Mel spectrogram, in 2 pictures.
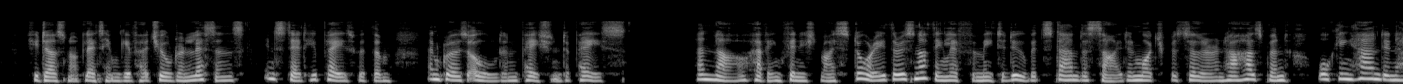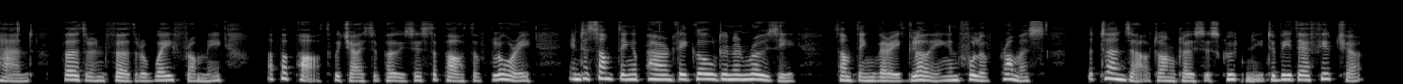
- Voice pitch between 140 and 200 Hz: Yes, high, 190 Hz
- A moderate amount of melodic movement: Yes, average, 4.7 semitones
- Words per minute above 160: Yes, average, 185 wpm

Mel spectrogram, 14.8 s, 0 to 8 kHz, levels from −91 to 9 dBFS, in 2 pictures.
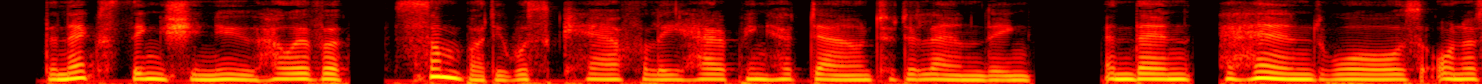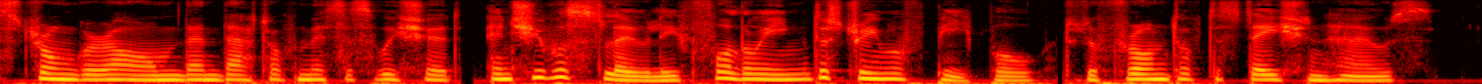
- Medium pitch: Yes, medium, 175 Hz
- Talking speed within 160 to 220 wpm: Yes, average, 180 wpm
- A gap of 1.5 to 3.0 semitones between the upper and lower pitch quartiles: Yes, narrow, 2.5 semitones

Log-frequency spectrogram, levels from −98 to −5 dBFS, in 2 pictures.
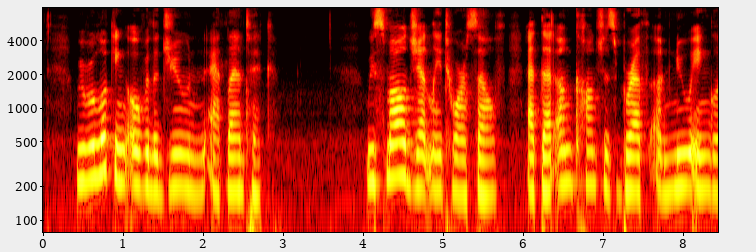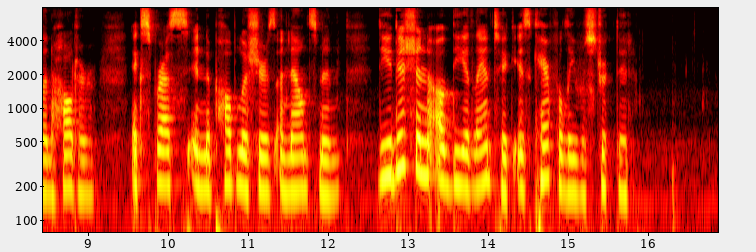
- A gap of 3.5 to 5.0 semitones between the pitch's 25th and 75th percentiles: No, narrow, 2.6 semitones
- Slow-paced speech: Yes, slow, 115 wpm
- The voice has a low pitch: No, high, 190 Hz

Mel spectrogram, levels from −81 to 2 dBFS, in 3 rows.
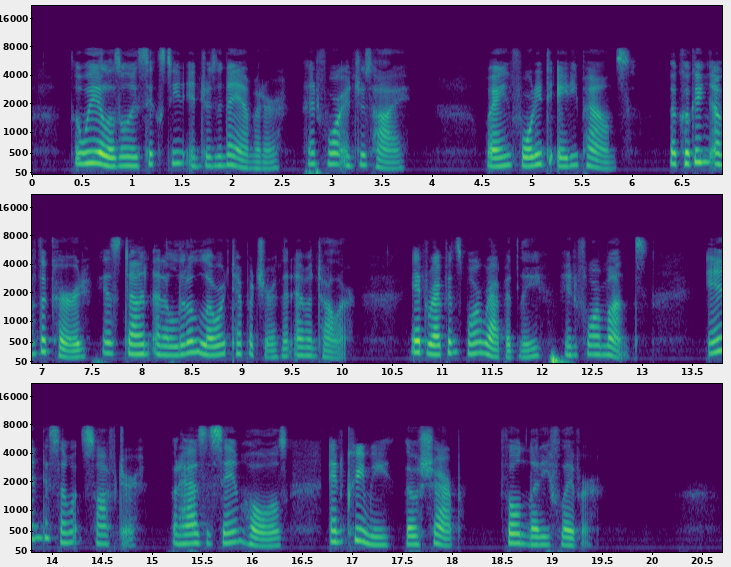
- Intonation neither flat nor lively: Yes, average, 4.8 semitones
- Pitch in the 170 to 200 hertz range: No, high, 215 Hz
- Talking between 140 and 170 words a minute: Yes, average, 155 wpm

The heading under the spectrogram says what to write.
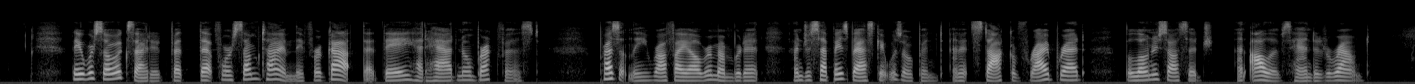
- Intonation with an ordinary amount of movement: Yes, average, 3.6 semitones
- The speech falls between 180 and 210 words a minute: No, average, 155 wpm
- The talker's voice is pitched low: No, high, 190 Hz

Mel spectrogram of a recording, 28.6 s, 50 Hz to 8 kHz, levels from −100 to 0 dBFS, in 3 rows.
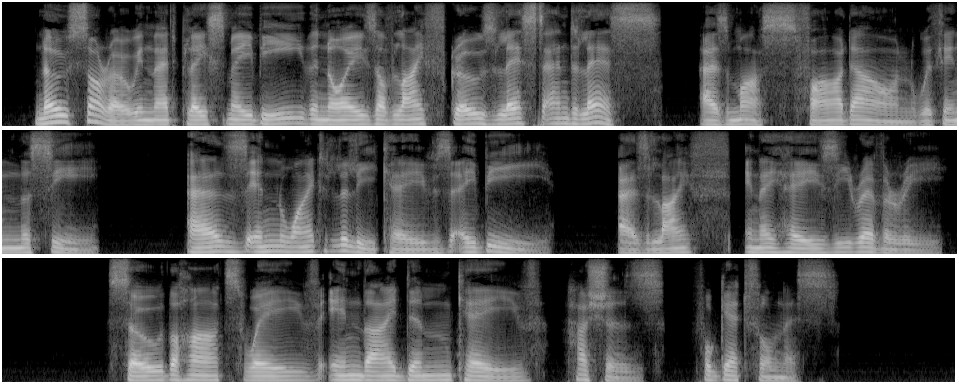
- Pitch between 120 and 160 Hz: No, low, 100 Hz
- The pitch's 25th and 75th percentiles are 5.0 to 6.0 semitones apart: No, average, 3.0 semitones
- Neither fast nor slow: No, slow, 95 wpm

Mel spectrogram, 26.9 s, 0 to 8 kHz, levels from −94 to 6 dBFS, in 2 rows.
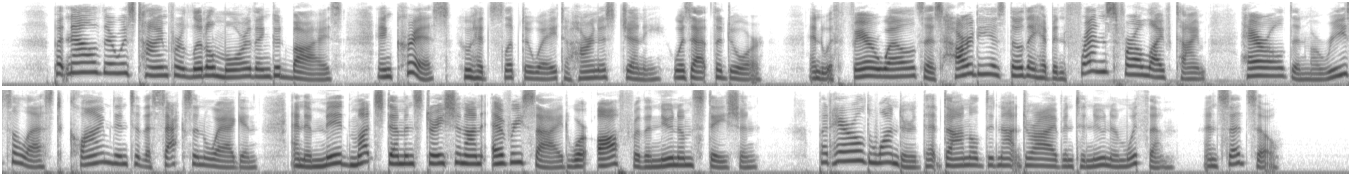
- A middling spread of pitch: No, wide, 6.2 semitones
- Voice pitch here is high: Yes, high, 220 Hz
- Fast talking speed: No, average, 165 wpm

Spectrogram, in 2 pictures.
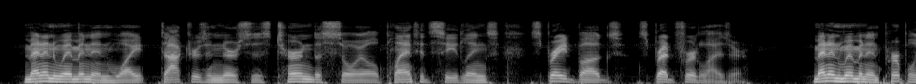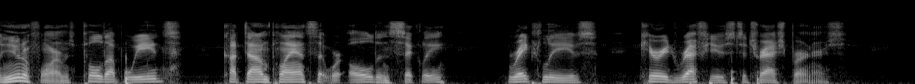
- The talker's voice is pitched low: Yes, low, 110 Hz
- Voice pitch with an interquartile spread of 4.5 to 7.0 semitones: No, average, 3.7 semitones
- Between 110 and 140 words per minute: Yes, slow, 135 wpm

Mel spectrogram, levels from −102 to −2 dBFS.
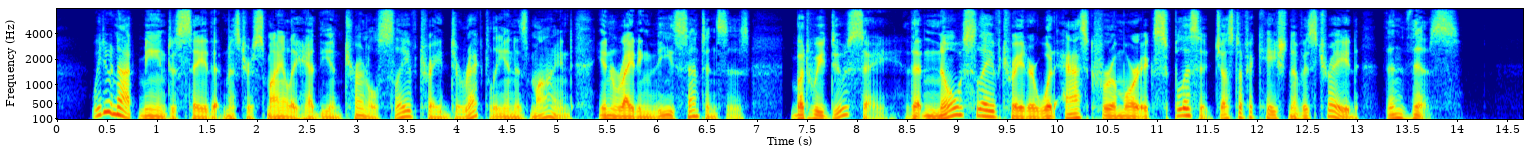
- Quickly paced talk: No, average, 170 wpm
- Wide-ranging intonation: Yes, wide, 6.0 semitones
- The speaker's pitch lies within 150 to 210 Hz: No, very low, 85 Hz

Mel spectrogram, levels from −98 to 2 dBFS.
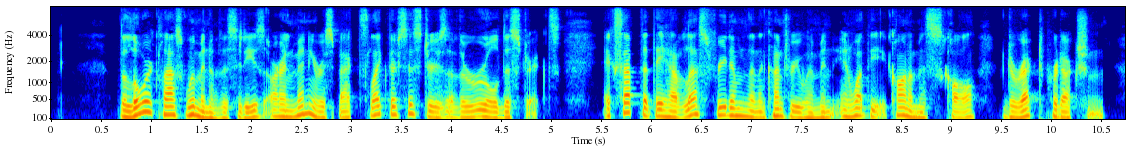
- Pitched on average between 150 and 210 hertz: No, low, 120 Hz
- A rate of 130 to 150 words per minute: No, average, 195 wpm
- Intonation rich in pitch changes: Yes, wide, 5.7 semitones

